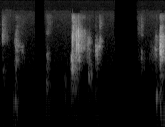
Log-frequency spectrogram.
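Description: Mostly near silence, with a faint, brief rustle about a second in and another at the very end, as fabric and a slippery pad protector are slid off a heat press.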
